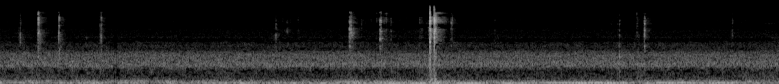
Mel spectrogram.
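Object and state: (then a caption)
Soap bar being scored with a blade. A small blade scores lines across a solid pink-and-white striped glycerin soap bar held in the hand, making short, crisp, bright scratching clicks spread through the clip. The loudest scrape lands just past the middle. A steady low hum runs underneath throughout.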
